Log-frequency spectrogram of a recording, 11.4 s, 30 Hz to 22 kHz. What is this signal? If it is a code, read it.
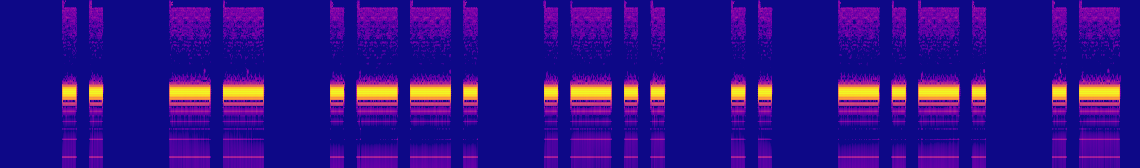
Morse code, heard as a keyed tone, about 9 wpm, spaced as for 7 wpm, 600 Hz. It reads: IMPLICA
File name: CW / 10PPM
